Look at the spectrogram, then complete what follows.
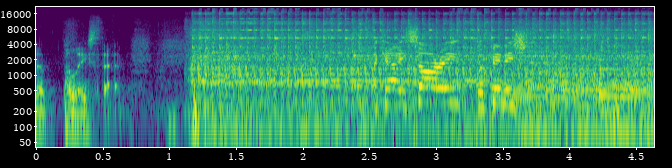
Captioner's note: loud construction equipment sounds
